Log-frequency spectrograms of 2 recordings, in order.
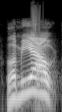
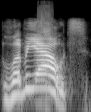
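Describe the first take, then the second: First: High, loud panicked scream. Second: Even higher, louder desperate scream. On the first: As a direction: scream to be let out. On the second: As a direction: push the scream to breaking point. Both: Acted.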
